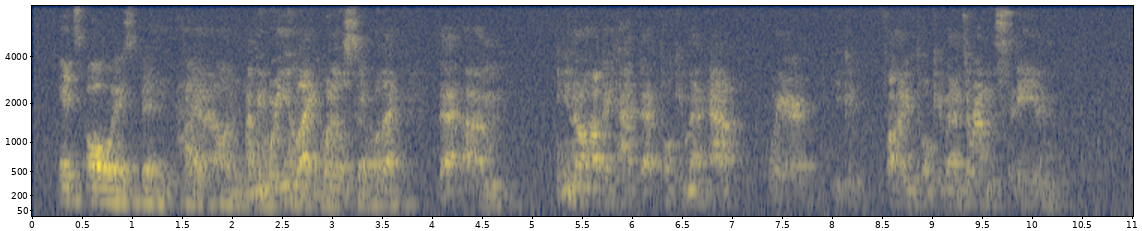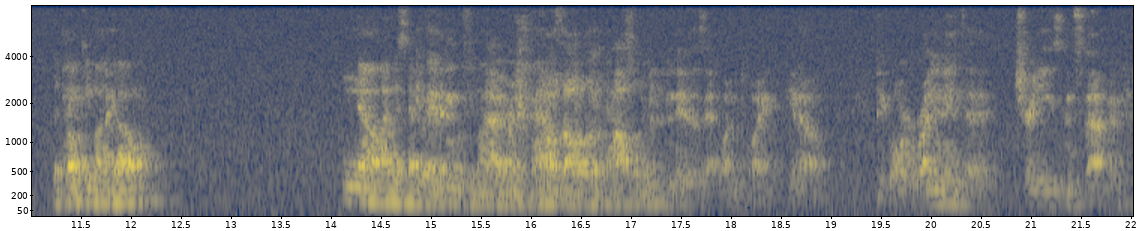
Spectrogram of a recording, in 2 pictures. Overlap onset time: 1.5 s

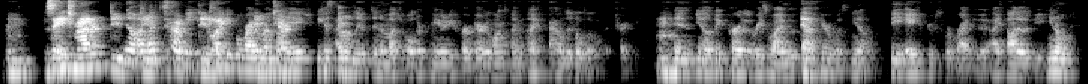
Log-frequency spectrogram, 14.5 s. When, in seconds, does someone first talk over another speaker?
1.6 s

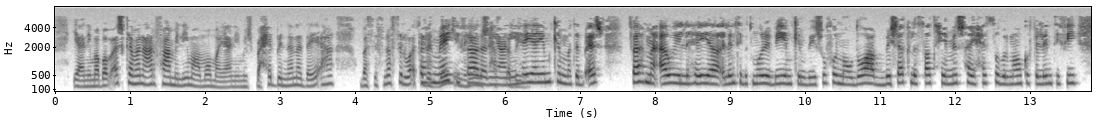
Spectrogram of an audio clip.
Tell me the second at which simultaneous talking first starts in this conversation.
4.8 s

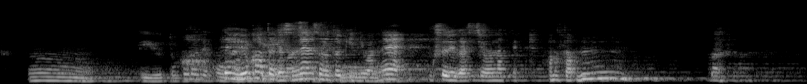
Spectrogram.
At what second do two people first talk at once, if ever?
1.8 s

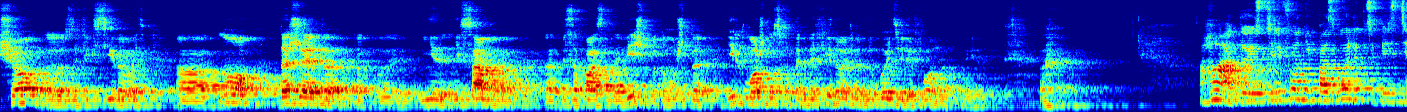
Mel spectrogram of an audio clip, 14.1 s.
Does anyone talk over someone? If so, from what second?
none

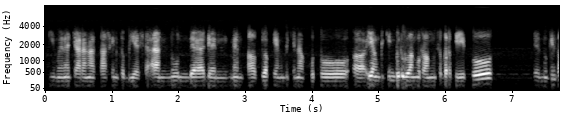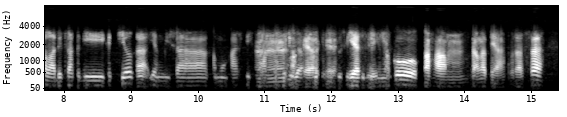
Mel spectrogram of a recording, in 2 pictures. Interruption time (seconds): 10.9 s

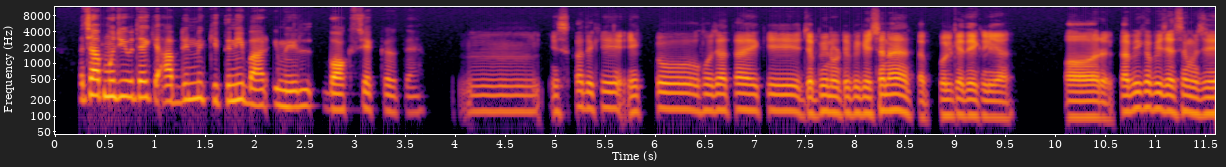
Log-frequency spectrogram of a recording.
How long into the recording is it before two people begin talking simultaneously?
none

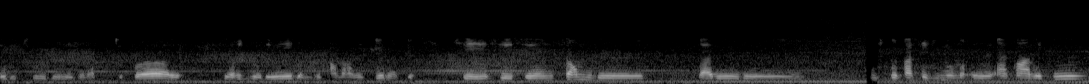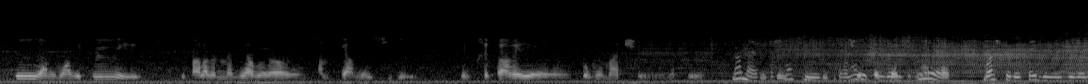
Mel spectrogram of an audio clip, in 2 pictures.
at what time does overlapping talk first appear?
18.2 s

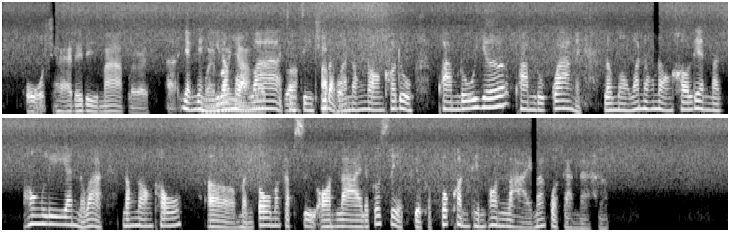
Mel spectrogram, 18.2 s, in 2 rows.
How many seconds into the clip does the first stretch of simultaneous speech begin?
2.5 s

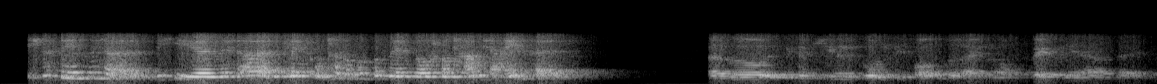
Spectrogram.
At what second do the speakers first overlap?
none

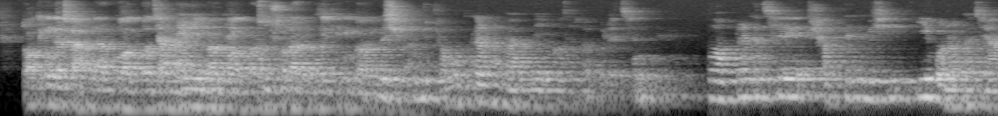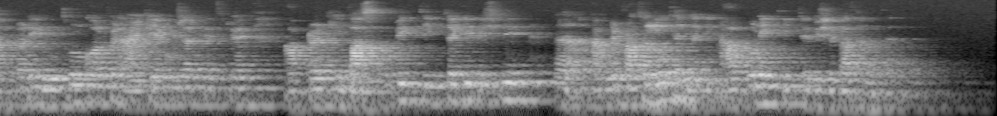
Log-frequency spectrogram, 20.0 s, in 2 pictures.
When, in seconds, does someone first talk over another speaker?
1.8 s

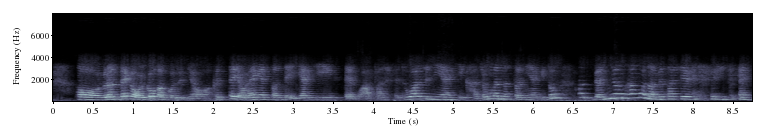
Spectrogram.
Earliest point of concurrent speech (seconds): none

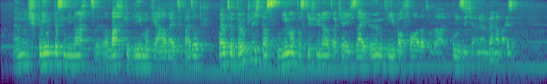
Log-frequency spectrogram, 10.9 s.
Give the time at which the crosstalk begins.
none

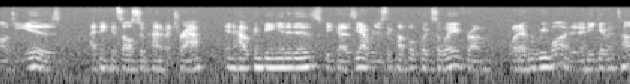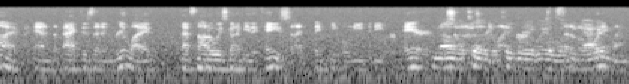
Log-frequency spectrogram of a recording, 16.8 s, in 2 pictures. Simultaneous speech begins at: 14.1 s

